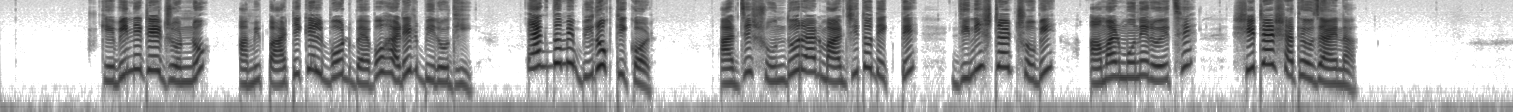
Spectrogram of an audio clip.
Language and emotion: Bengali, disgusted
